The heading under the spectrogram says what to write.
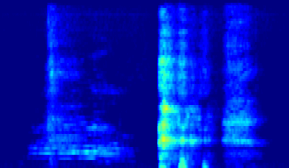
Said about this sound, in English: My other cat, the cat who still exists, Starla, she has taken over meowing from Bella.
